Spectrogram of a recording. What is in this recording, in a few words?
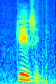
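"gazing", American English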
